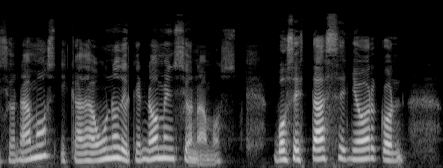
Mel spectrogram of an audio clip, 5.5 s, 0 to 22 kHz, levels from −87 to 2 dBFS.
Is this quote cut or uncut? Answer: cut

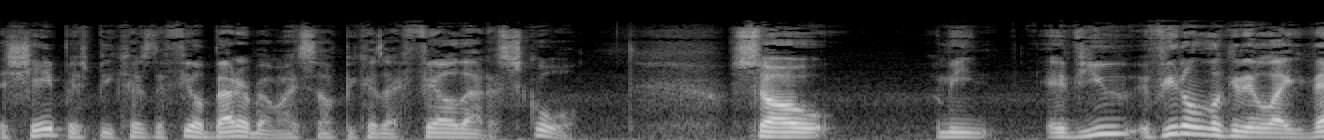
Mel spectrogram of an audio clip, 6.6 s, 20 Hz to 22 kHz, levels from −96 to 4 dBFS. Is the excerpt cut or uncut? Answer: uncut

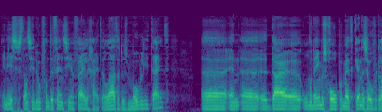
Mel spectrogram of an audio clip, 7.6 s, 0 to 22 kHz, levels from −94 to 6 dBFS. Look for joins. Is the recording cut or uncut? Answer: uncut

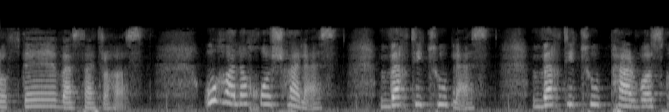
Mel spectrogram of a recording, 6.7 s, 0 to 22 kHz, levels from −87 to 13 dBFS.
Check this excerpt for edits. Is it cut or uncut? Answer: cut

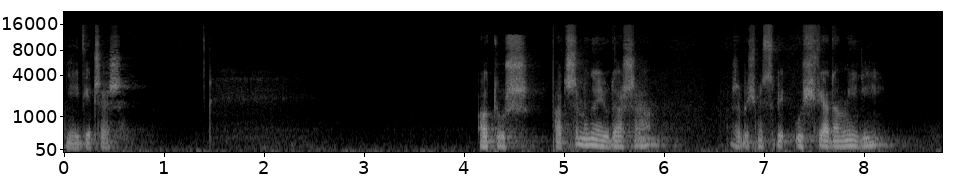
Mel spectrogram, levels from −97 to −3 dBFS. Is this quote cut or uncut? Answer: cut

